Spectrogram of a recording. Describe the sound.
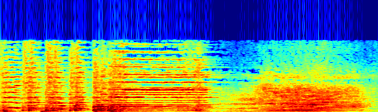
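A racing car engine roars during a race, a loud, steady revving drone with a harmonic whine that dips briefly and then swells again toward the end.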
